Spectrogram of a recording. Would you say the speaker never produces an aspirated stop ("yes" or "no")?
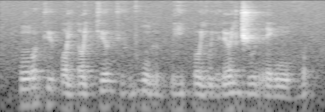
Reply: yes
